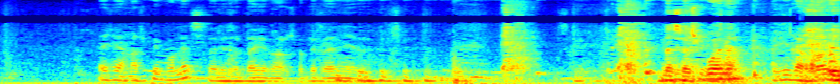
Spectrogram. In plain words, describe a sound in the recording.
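An elderly man chants in a deep, steady voice.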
